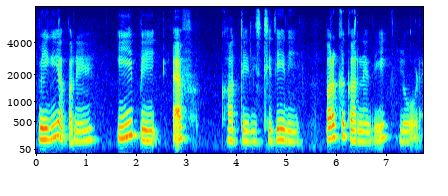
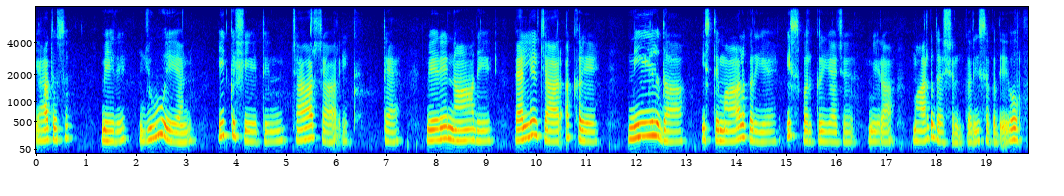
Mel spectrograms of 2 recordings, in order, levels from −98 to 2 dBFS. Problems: none marked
